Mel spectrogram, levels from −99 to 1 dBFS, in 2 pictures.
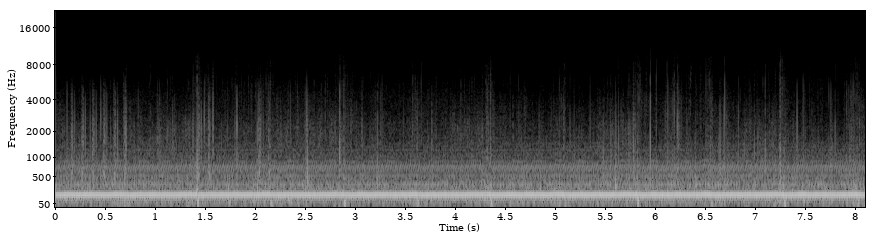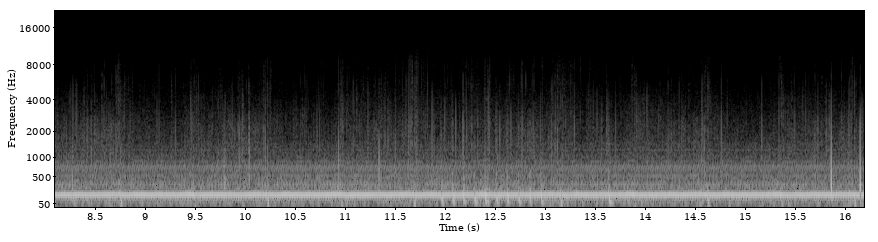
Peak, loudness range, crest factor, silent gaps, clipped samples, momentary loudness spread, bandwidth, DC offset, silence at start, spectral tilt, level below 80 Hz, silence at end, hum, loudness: -14 dBFS; 1 LU; 14 dB; none; under 0.1%; 1 LU; 3 kHz; under 0.1%; 0 s; -12 dB/octave; -48 dBFS; 0 s; none; -30 LUFS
